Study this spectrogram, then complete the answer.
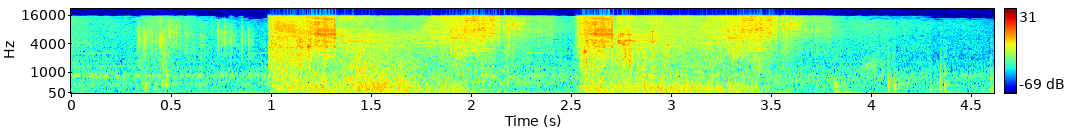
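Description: A dense crackling rush of sparks roars and fades.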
